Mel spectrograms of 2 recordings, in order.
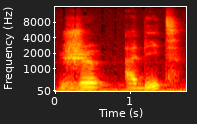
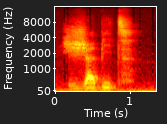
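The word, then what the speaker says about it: j'habite: phonetic phenomenon in french instead of saying je habit the pronunciation is east as jabit sam will go for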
